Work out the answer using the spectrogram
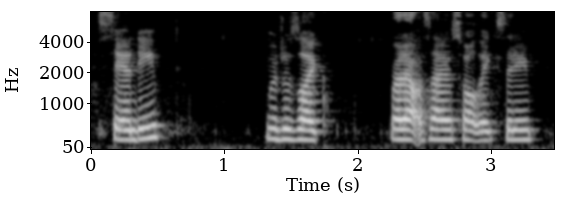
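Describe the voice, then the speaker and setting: A woman from West Virginia with an American accent tells personal stories in a casual, chatty way to viewers, pausing to chew as she eats. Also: medium pitch, little pitch movement. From West Virginia, United States. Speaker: mukbang host telling personal stories.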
